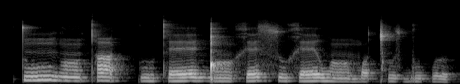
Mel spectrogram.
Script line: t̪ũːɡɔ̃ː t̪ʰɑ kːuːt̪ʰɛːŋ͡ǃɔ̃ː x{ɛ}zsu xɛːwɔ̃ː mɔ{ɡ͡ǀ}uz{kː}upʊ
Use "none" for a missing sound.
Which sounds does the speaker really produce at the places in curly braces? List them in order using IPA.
ɛ, ǀʰ, ɡ

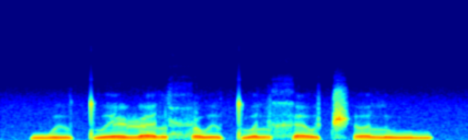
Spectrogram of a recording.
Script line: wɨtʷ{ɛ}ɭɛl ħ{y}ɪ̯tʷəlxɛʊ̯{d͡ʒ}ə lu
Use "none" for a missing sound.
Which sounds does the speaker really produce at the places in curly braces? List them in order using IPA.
e, u, t͡ʃʼ

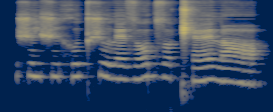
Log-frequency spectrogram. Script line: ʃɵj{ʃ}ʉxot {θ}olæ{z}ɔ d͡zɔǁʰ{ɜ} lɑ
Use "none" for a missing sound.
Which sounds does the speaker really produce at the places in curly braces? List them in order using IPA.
ʃ, ʃ, z, æ

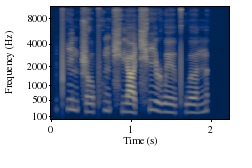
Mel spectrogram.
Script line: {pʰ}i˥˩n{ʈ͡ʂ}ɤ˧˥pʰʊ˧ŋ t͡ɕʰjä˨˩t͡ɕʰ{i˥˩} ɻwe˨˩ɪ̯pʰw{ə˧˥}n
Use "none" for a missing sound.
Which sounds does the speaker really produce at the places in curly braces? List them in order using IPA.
pʰ, ʈ͡ʂ, i˥˩, ə˧˥

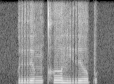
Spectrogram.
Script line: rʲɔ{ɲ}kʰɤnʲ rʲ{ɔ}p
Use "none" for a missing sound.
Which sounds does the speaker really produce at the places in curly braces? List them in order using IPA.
ŋ, ɤ

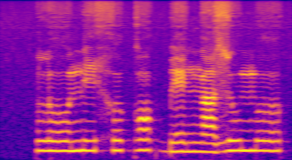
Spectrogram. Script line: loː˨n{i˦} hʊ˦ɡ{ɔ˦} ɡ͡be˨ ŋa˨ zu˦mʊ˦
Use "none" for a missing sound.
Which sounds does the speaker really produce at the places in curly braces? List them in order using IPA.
i˨, ɔ˦

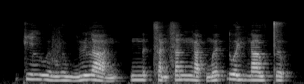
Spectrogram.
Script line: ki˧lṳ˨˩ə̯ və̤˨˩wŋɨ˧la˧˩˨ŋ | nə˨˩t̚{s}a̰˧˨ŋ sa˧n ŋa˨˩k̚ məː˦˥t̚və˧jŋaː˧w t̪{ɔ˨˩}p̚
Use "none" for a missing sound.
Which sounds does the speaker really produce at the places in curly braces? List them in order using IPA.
s, ə˨˩

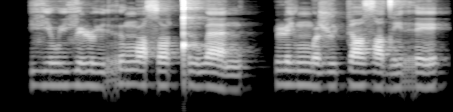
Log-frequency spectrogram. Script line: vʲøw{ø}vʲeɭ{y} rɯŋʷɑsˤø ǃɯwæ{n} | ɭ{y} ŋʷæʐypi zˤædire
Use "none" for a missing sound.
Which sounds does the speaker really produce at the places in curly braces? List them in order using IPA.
y, y, n, i

